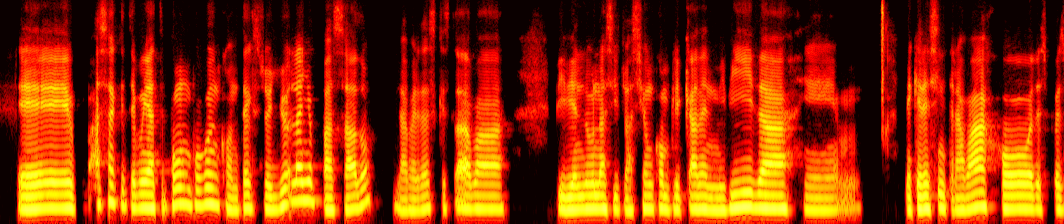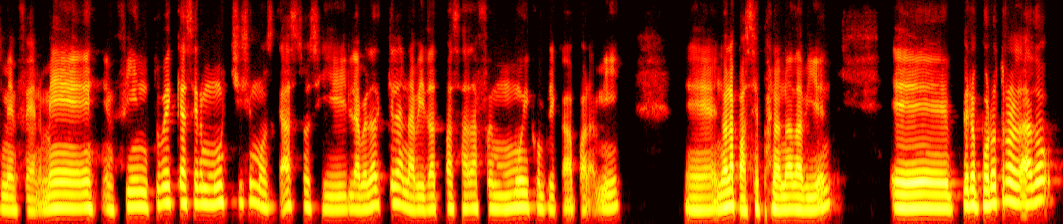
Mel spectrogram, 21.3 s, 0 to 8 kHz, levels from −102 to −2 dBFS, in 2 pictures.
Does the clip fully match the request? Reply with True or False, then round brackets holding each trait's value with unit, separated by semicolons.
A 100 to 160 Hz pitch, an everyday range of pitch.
True (135 Hz; 3.1 semitones)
